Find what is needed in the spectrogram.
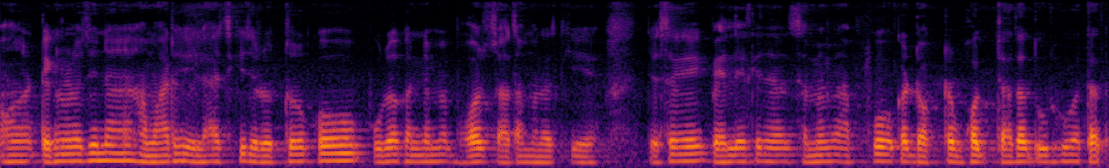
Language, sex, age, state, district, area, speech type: Hindi, male, 18-30, Madhya Pradesh, Betul, urban, spontaneous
